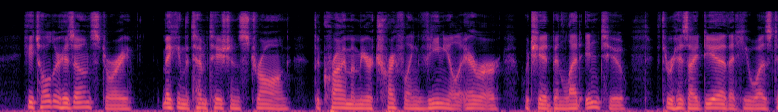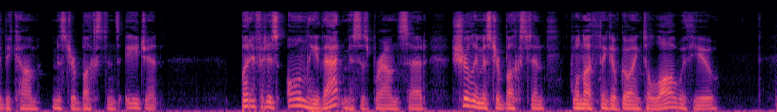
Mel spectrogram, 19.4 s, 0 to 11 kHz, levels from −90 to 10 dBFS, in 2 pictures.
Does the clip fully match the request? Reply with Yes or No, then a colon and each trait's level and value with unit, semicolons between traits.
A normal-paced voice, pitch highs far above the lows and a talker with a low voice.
No: average, 170 wpm; average, 3.5 semitones; low, 115 Hz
